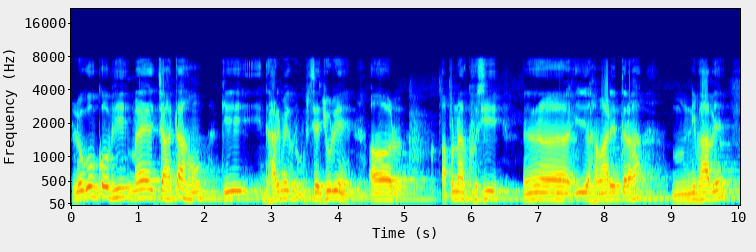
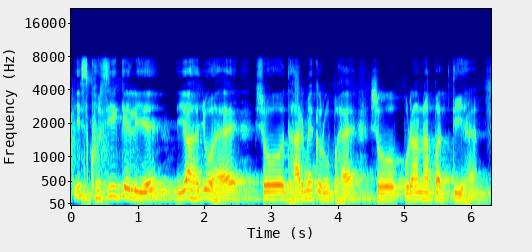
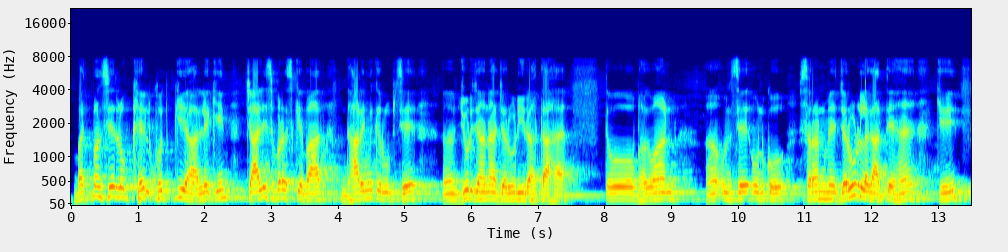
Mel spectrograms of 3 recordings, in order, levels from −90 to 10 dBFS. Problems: background sounds at intervals, echo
